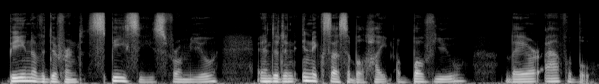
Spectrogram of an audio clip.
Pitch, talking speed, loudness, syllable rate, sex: 125 Hz, 170 wpm, -18 LUFS, 5.9 syllables/s, male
